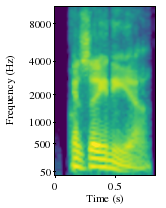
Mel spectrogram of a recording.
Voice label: "gazania", American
